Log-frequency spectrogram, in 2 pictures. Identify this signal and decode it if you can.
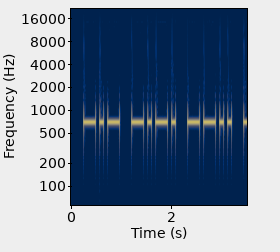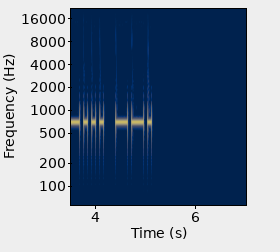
Morse code, heard as a keyed tone, about 15 wpm, 700 Hz. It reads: KCZBG
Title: Code Groups - 5 Letters - 15wpm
